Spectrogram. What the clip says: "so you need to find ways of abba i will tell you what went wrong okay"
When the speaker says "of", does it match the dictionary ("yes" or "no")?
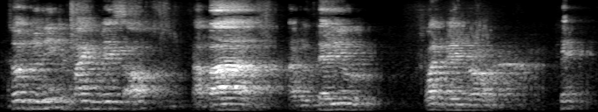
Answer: no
